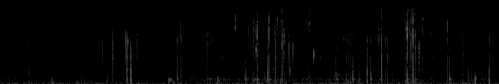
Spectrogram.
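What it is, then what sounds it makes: Plastic cling wrap over a microphone. Long nails scratch and brush over crinkled clear plastic cling wrap stretched around a microphone head. The result is a dense run of sharp, bright crinkling and crackling bursts with a soft, low background rustle. The bursts come irregularly and peak loudest near the end.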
